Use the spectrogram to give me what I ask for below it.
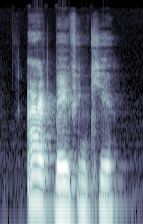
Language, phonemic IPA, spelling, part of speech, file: Dutch, /ˈardbevɪŋkjə/, aardbevinkje, noun, Nl-aardbevinkje.ogg
- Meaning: diminutive of aardbeving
